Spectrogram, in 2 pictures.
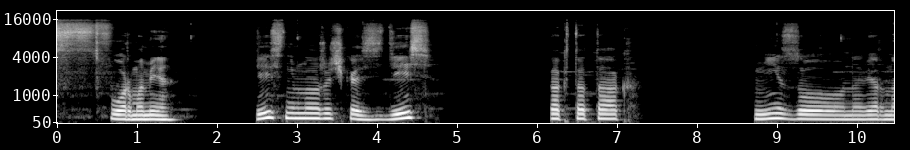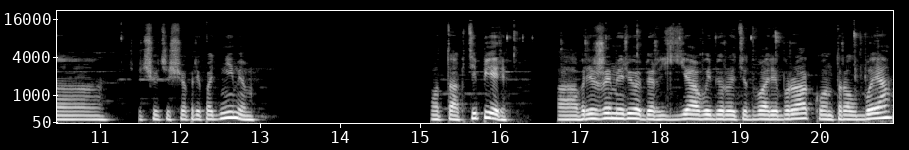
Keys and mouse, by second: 2.4 click, 3.7 click, 8.9 click, 10.4 click, 12.4 click, 15.5 middle click, 16.2 shift+middle click, 16.5 Tab, 17.1 click, 18.0 shift+click, 18.6 middle click, 20.3 ctrl+b.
